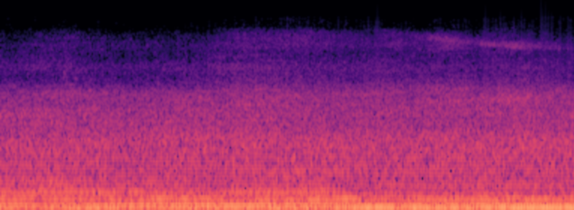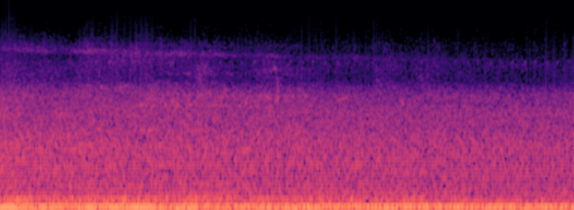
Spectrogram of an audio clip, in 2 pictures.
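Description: Diesel locomotive engine running, a steady low rumble that grows louder about three seconds in and eases again around six seconds.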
